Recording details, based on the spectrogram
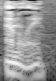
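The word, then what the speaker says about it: Emilie: Sanctuary, um, Battlestar Galactica, and Smallville, and Reese, and I think it's pronounced Emily.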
